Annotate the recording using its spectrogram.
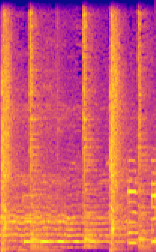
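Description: Live band playing, with electric guitar, keyboards and drum kit: drum and cymbal hits mark the beat under one long held note.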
